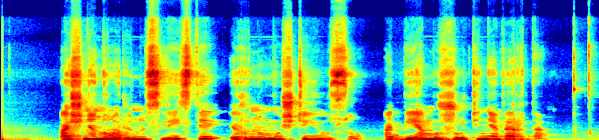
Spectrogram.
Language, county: Lithuanian, Kaunas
